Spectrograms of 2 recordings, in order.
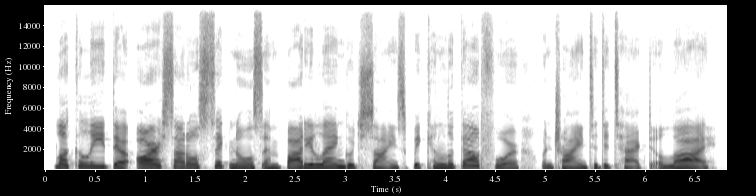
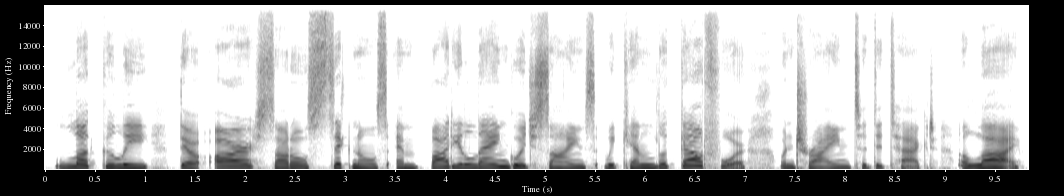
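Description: First: It is said at a normal pace. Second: It is said a little more slowly.

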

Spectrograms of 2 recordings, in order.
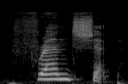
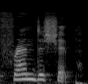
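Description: First: The d sound in the middle is dropped. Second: The d sound in the middle is pronounced. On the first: The speaker calls it right. "而是读成 friendship" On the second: The speaker calls it wrong. "注意在单词之中的这个 d 的音不发出来，不是 friendship"

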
